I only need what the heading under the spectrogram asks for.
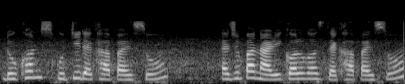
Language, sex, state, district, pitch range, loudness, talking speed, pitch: Assamese, female, Assam, Sonitpur, 230-265 Hz, -18 LUFS, 135 wpm, 255 Hz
